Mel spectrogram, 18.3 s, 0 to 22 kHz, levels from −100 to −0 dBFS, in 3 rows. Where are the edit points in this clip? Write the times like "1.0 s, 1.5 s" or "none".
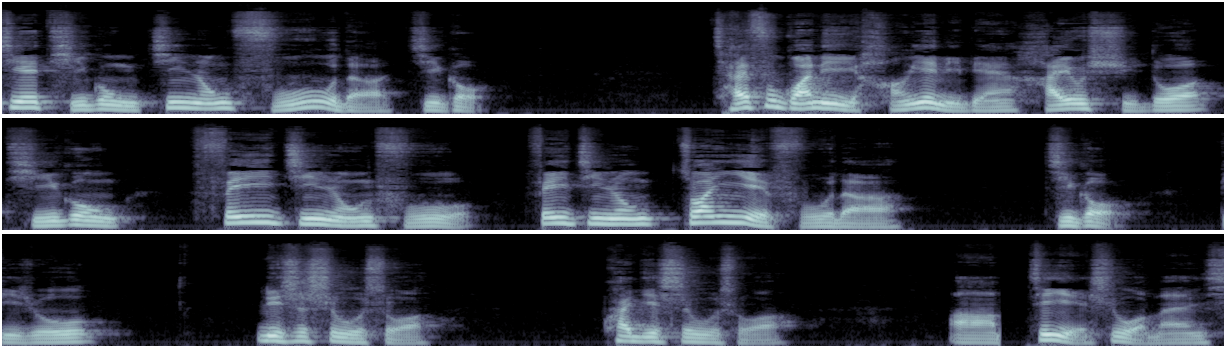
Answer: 17.2 s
